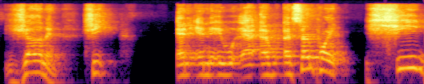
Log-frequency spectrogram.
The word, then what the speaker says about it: Canan: We butchered her name because it's spelled Canan. So we're calling her Kanan. No, it's Janin.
